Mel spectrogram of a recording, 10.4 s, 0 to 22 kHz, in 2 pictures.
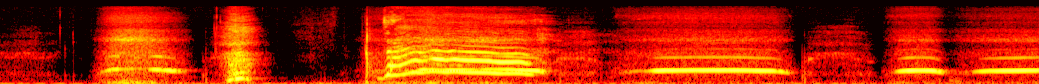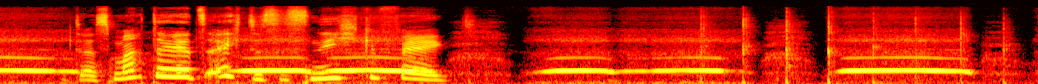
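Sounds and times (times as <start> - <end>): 
person imitating an owl with breathy vocal hoots: 1.9 - 5.7, 6.3 - 10.3
speech: 5.6 - 7.7.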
